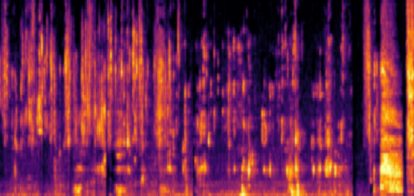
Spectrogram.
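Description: Close-miked wet mouth sounds of a gumball being bitten and chewed: many small clicks and sticky smacks. A brief loud burst of noise comes near the end.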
